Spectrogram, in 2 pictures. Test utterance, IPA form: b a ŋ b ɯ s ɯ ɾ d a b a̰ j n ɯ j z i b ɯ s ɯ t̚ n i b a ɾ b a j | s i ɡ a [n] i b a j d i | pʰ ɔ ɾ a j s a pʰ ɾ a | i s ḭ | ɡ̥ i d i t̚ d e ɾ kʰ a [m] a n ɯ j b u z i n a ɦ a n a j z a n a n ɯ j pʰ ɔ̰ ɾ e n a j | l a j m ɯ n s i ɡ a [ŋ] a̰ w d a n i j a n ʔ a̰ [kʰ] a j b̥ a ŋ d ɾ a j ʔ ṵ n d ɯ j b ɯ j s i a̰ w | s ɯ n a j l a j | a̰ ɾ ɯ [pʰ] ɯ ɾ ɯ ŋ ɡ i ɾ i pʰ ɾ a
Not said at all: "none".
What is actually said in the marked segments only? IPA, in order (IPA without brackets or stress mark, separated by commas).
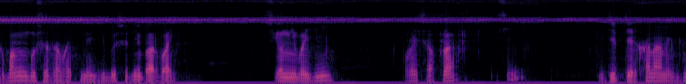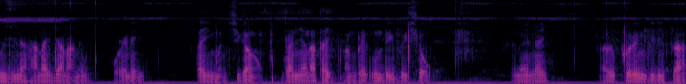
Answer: ŋ, n, ŋ, tʰ, pʰ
